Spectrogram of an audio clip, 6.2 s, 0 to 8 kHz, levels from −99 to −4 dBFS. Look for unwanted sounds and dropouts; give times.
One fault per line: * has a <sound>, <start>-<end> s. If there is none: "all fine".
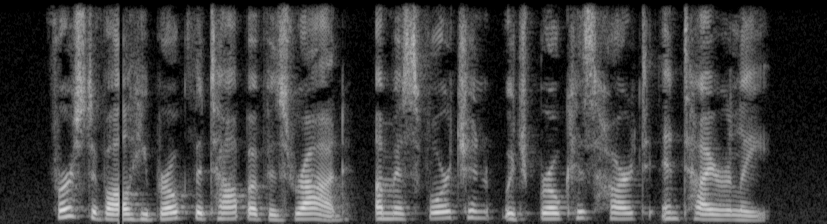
* has a dropout, 0.9-0.9 s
